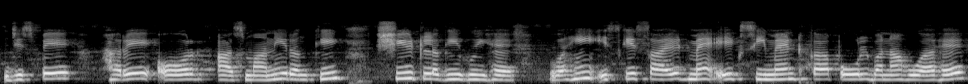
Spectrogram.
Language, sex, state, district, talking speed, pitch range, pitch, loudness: Hindi, female, Rajasthan, Jaipur, 135 wpm, 220-255 Hz, 235 Hz, -11 LUFS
